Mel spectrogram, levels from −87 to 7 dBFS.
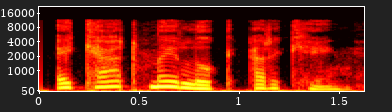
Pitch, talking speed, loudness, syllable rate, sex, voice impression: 180 Hz, 260 wpm, -15 LUFS, 5.2 syllables/s, female, feminine, adult-like, tensed, slightly hard, clear, fluent, intellectual, calm, reassuring, elegant, lively, slightly strict, slightly sharp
